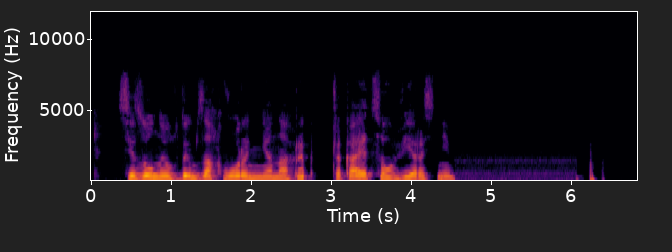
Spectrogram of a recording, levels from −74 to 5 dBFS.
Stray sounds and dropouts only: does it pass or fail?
pass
